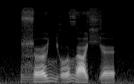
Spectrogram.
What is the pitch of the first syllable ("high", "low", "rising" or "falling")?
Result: rising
